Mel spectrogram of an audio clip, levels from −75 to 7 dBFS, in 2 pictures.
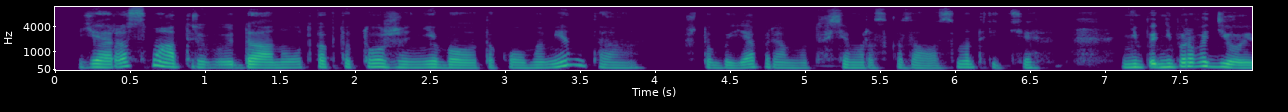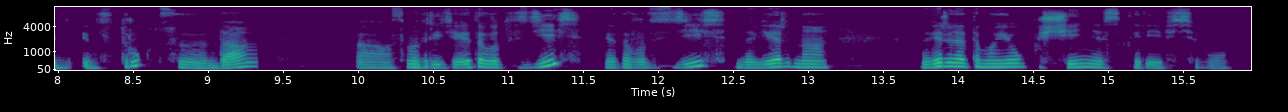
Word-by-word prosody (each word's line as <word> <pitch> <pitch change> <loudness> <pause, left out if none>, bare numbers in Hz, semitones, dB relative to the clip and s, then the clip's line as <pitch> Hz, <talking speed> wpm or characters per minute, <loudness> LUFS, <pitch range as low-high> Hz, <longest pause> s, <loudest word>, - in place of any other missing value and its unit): Я 175 -1 +5
рассматриваю, 180 - +1
да, 150 0 +5
но 150 +1 -3
вот 155 - -8
как-то 170 0 -2
тоже 165 -3 +1
не 160 +2 +1
было 145 -2 0
такого 140 +1 -5
момента, 150 - -3 0.2
чтобы 140 -1 -7
я 150 +5 0
прям 145 -6 -6
вот 135 -1 -12
всем 150 -4 -3
рассказала. 135 -1 -6
Смотрите, 145 0 -5 0.5
не 175 +1 +3
п 175 +1 +5
не 180 - +5
проводила 190 -8 +5
ин 140 0 -7
инструкцию, 150 - -3
да. 150 +11 +1 0.7
А, 150 -2 -6
смотрите, 160 -1 -1
это 175 +3 +4
вот 165 - +2
здесь, 200 - +1
это 155 +1 -1
вот 155 -1 -5
здесь. 175 - -1
Наверно 170 +2 +1 0.6
наверно 200 +6 +5
это 195 -1 +4
мое 180 +1 +3
упущение 180 -2 +1
скорее 140 -2 -5
всего. 135 -1 -7
160 Hz, 150 wpm, -28 LUFS, 145-180 Hz, 0.7 s, Я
